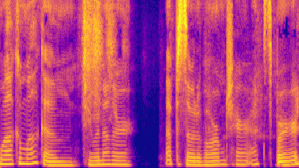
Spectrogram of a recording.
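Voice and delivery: put-on radio host announcer voice. A host jokingly opens the episode like Armchair Expert, in a Dax Shepard-style radio voice. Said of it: "Is that a good radio voice?".

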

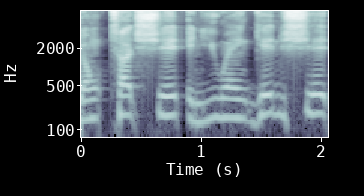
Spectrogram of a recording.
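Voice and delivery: plain

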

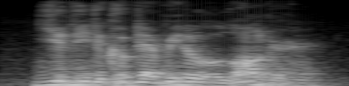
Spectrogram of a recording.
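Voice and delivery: commanding, authoritative tone. Joking about a show hosted by guys, mimicking one in an authoritative voice. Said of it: "Talking in authoritative voices".

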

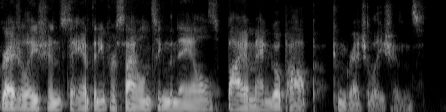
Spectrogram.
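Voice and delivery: ordinary talk

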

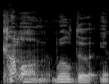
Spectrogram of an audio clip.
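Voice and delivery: put-on hearty, insistent, coaxing bellow. The speaker retells what a man bellowed at him a second time: retelling a bellow. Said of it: "So he really bellowed again".

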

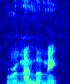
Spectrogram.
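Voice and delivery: very deep, chilling, menacing low voice. Retelling a customer who left without his comic: imitating a menacing customer. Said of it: "chills me to the bone, looks into my soul".

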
